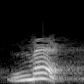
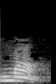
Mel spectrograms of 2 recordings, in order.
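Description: First: The syllable is pronounced light and thin. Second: The syllable is pronounced heavy and full. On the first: The speaker calls it right. "المين في القرآن يا راجل ما" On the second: The speaker calls it wrong. "مش ما"

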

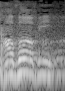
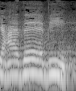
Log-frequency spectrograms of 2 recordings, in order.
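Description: First: The dh sound is heavy and emphatic. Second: The dh sound is light and thin. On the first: The speaker calls it wrong. "ما قلتش عذابي" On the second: The speaker calls it right. "كلها حروف مرققة، قلت عذابي"

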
